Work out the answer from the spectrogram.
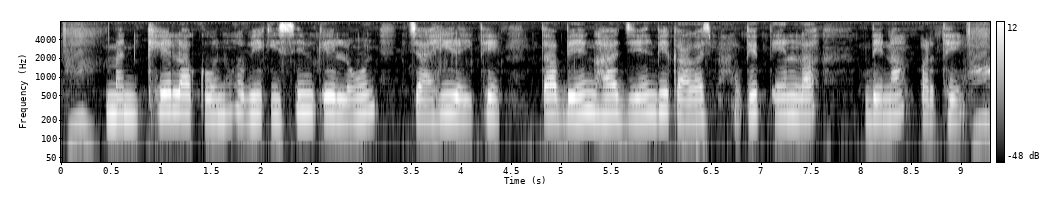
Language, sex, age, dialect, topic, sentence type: Chhattisgarhi, female, 18-24, Eastern, banking, statement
